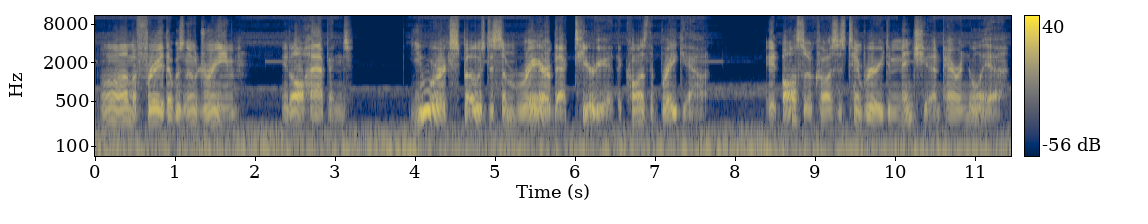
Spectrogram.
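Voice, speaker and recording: A man's voice: low-pitched, lively intonation, a little slow, bright, forceful tone, far from the mic, faint music behind, voice pushed up, heavily acted. A man voicing a callous, flippant government doctor in a hazmat suit, with a robotic, matter-of-fact delivery in a horror story. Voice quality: robotic, muffled through a suit. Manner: matter-of-fact, darkly joking.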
